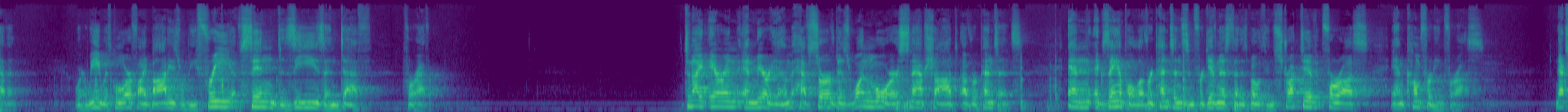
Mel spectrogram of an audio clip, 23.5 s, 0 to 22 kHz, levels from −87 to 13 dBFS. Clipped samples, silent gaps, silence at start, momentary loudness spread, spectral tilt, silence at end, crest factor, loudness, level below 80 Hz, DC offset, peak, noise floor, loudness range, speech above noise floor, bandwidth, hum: under 0.1%; none; 0 s; 12 LU; -4.5 dB/octave; 0 s; 18 dB; -20 LUFS; -58 dBFS; under 0.1%; -2 dBFS; -70 dBFS; 8 LU; 51 dB; 19 kHz; none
